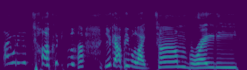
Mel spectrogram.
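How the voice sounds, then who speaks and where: A young man ranting about his team, high-pitched and bright, animated and emphatic, often repeating a phrase to drive it home. He speaks close to the mic, and the sound is dry. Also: normal speed, no room sound. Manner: animated, repetitive, laughing, emphatic. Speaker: sports fan vlogger. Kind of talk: casual fan reaction rant.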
